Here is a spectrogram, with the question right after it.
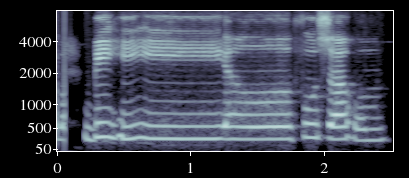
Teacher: disconnected مد ہے، مد منفصل ہے، مد دکھ رہی ہے، پھر اگلے کلمے میں حمزہ ہے، اس کو 2 یا 4 کاؤنٹ لمبا کرنا ہے، انفسہم نہیں پڑھنا، نون کی آواز کو ہم ظاہر نہیں کریں گے، چھپا دیں گے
